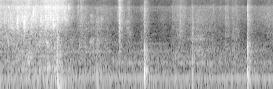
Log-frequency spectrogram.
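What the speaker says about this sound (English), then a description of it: "Let me rinse my hands" A kitchen tap runs briefly as hands are rinsed under it, a close hiss of water that stops after about a second, followed by a few soft knocks and clicks.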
